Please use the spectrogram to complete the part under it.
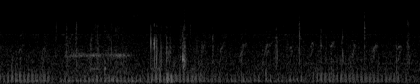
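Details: Cat kneading and purring steadily, a quiet low vibrating rumble pulsing rapidly, with light scratching and tapping sounds mixed in.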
